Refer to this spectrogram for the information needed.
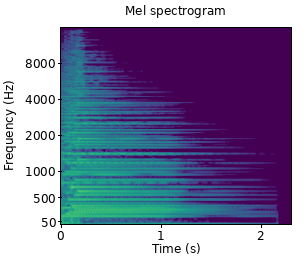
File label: D sharp 9th, Guitar; strummed; chordshape; 10,10,10,10,13,11; JGuitar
